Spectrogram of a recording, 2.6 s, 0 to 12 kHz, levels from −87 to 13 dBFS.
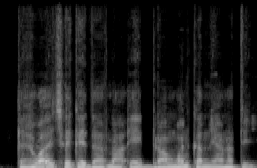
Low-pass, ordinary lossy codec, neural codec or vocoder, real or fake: none; none; codec, 24 kHz, 0.9 kbps, WavTokenizer, medium music audio release; fake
